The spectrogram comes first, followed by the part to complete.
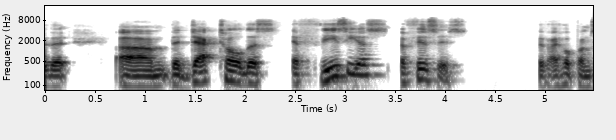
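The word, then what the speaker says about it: epizeuxis: it over here, that the deck told us, Ephesus, if I hope I'm saying it right. Okay. What is it, deck? Ephesus? Epizeusics. Yes, Epizeusics. All right, so I can't pronounce it, but you did it well, Victoria.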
